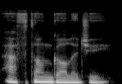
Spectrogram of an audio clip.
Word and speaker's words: aphthongology: It is called aphthongology. The word itself contains a silent letter, the P at the start, which makes it a self-referential term.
